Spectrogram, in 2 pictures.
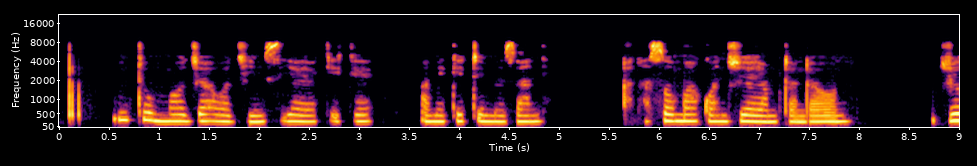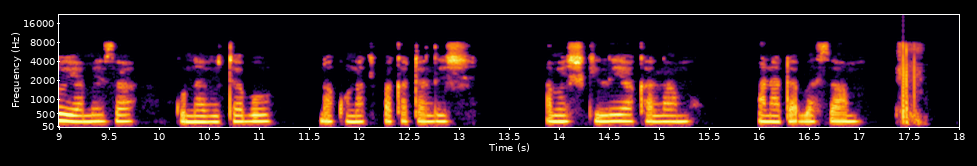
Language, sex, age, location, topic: Swahili, female, 18-24, Nairobi, education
